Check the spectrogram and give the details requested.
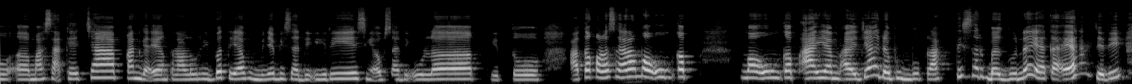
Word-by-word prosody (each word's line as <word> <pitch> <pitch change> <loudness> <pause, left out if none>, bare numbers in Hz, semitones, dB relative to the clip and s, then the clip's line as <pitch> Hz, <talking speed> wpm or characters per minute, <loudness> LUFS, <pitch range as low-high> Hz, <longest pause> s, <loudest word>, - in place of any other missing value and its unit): eee, 230 -1 -3
masak 235 +3 -4
kecap 310 +5 +2
kan 280 -2 0
nggak - - -2
yang 225 0 -2
terlalu 235 +2 -4
ribet 295 +6 +1
ya 255 +1 +1
bumbunya 245 0 -2
bisa 245 -2 -4
diiris 255 +4 -2
enggak 230 -3 -5
usah 225 +2 -7
diulek 240 +3 +2
gitu, 220 +1 -5 0.2
atau 225 +10 0
kalau 320 -2 +3
sekarang 335 +2 +3
mau 345 -5 +5
ungkep 345 +1 +2 0.6
mau 305 -1 +2 0.2
ungkep 315 +1 -1
ayam 290 -1 +3
aja 245 - +1
ada 295 - +3
bumbu 255 -3 0
praktis 245 +8 -5
serbaguna 255 - 0
ya 285 -5 +2
Kak, 250 +3 -1
ya 380 +4 +6 0.2
jadi, 265 +7 +1
255 Hz, 175 wpm, -22 LUFS, 235-305 Hz, 0.6 s, ya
